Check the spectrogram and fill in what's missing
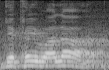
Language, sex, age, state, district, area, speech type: Maithili, male, 45-60, Bihar, Supaul, urban, read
